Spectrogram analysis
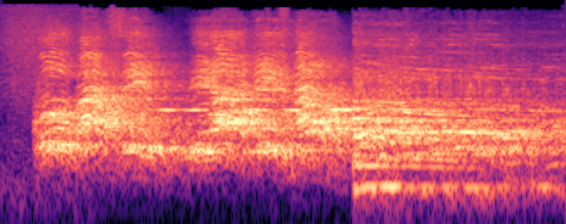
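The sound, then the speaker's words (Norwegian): Chanting from a small crowd of demonstrators protesting Cuban blogger Yoani Sánchez in Bahia. Loud, sustained massed voices shout in rhythm throughout, with a brief dip around the middle. “Ja til Cuba nei til Joani. Det er budskapet fra den lille gruppen som demonstrerer mot den cubanske bloggeren Joani Sanchez idet hun kommer til et debattmøte i byen Bahia.”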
